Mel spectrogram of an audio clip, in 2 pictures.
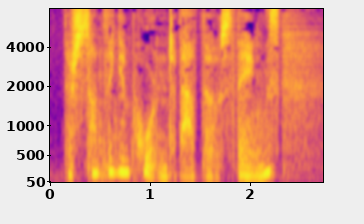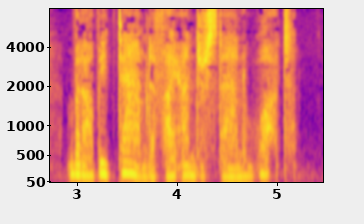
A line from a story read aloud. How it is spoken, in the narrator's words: whispered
